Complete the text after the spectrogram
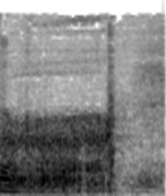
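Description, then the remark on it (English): A person imitates a dog's low, rumbling growl with their voice, a rough, sustained snarl lasting about a second before cutting off abruptly. “The dog is looking at him with a low growl.”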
